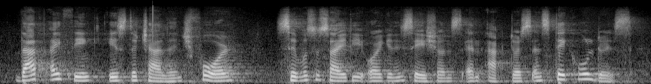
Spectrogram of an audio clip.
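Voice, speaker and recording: Over noticeable background noise, a woman speaks at a moderate pace in a fairly low voice with ordinary pitch variation. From Philippines. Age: 60s. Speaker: government secretary, former community organizer. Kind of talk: panel dialogue answer.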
